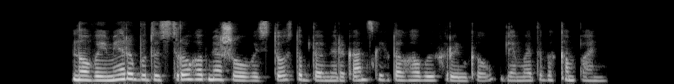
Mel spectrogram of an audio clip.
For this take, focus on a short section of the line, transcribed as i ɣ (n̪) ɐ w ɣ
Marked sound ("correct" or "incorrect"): incorrect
